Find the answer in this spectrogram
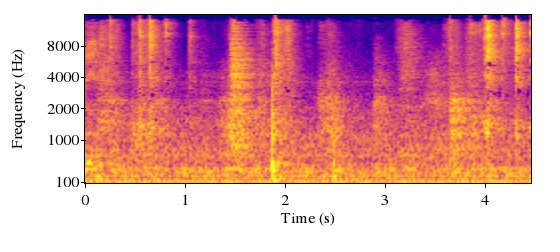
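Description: Faint soft scrapes and a few light clicks of a metal ice cream scoop working thick muffin batter out of a metal mixing bowl and into a muffin pan, with one sharper click a little before two seconds in.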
